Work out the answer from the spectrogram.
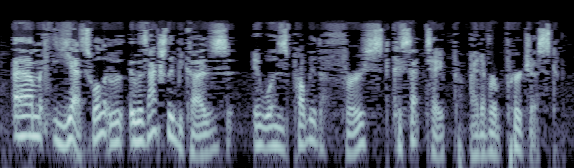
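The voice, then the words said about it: Canadian accent. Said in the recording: “you spent most of your childhood right up to your teenage years in Canada ... Which is why you have the accent.”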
